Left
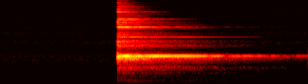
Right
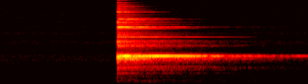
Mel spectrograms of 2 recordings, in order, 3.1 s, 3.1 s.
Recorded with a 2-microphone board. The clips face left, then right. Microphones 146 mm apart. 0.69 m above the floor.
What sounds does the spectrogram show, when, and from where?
1.2 s a bell: 25° right (ahead or behind), 1.2 m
